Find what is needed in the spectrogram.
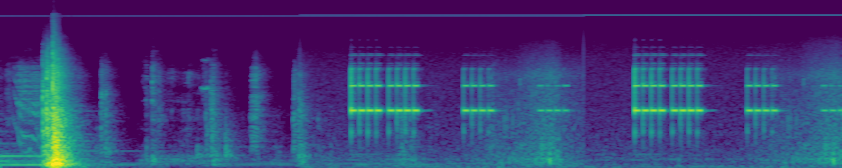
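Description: A door shuts with a loud thunk about half a second in, followed by a few faint knocks. From about three and a half seconds a smartphone rings: repeating clusters of rapid electronic beeps on two pitches.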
